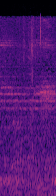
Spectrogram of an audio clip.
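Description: A pet pigeon coos softly and close by in a loft, one short low burbling call with no talk over it.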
